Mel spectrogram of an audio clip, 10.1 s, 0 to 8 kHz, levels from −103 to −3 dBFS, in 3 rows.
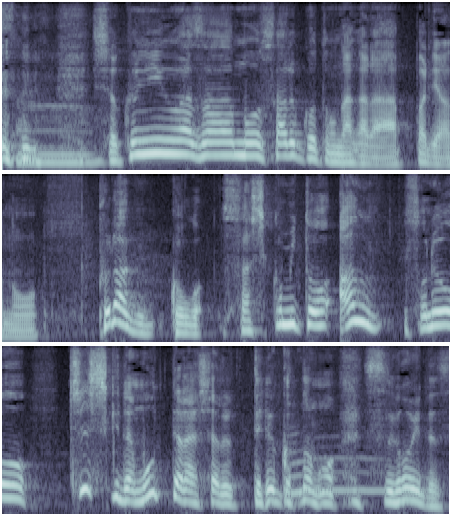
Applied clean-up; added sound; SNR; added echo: none; none; none; none.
